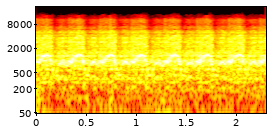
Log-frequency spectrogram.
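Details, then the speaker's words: Gilera DNA 50cc scooter cranking without firing: starter whirs with an even chug about three times a second but never catches. No spark at the plug; owner suspects spark or wiring, possibly CDI. "It's only spark now that's causing the problem, I believe. If it was sparking, I'd feel it, guys, in my hand."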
